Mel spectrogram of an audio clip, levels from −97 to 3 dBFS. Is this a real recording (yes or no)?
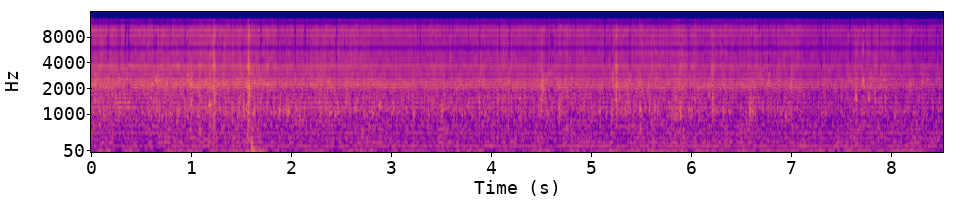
no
